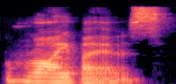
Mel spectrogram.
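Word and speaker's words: rooibos: so this is is royo's T and this is actually spelled r o o i b o s but it's pronounced Roy bows so this comes from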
